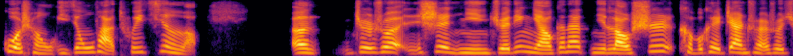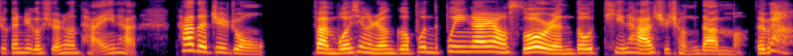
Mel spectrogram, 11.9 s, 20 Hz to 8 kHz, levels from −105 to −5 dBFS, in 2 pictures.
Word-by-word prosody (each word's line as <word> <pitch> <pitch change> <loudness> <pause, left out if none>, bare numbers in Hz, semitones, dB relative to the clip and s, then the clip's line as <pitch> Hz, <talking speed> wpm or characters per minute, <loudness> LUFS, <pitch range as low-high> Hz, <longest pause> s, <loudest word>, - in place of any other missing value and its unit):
过 270 - +2
程 190 -6 -6
已 195 - -12
经 235 +5 -6
无 240 - -4
法 - - +2
推 250 -1 -8
进 270 +2 -7
了。 - - -7 0.7
呃， 220 -2 +4 0.3
就 250 - -2
是 235 - 0
说， 255 0 +2 0.2
是 260 +1 +1
你 205 -1 -6
决 215 +1 0
定 270 +2 -6
你 - - -2
要 190 -1 +5
跟 250 +6 -7
他 270 0 +1
你 215 0 -8
老 195 -2 +6
师 295 - -1
可 - - -6
不 - - -7
可 - - -3
以 - - -1
站 230 - +3
出 215 - -10
来 180 - -2
说， 205 0 -6
去 220 +2 -10
跟 225 0 -5
这 220 - -7
个 195 - -6
学 175 -3 -6
生 210 0 -7
谈 - - -7
一 - - -9
谈， - - -6 0.3
他 335 0 +6
的 275 - +4
这 240 -2 -4
种 180 -6 -6 0.3
反 220 -4 +6
驳 215 +2 0
型 250 -3 -4
人 195 +1 0
格 200 0 -3
不 260 +5 -5
不 250 +5 -9
应 270 0 -1
该 270 0 +7
让 250 -3 +5
所 235 +1 +4
有 255 - +10
人 190 -3 +2
都 210 +1 0
替 220 +1 -10
他 205 -4 +5
去 200 - -5
承 170 -2 -9
担 170 -1 +1
嘛， 160 - -17
对 205 - -1
吧？ - - 0
220 Hz, 340 characters per minute, -20 LUFS, 200-250 Hz, 0.7 s, 有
